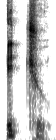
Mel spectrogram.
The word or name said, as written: इच्छु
